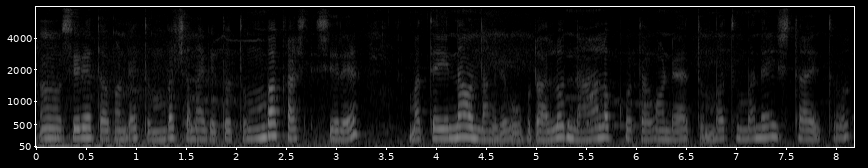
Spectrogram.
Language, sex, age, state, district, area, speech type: Kannada, female, 45-60, Karnataka, Kolar, rural, spontaneous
